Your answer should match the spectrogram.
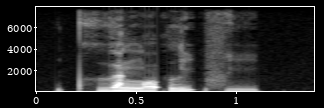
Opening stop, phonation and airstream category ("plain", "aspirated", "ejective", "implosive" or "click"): aspirated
